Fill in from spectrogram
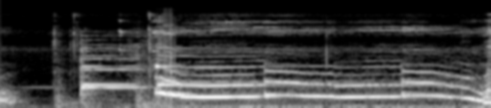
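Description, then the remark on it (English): A couple of piano notes ring out as Buddy the beagle plays the piano with his paws on the keys, then the beagle lets loose a long, loud, wavering howl, its pitch sliding down at the end. “Buddy's a beagle. Buddy walks up to the piano, Buddy plays the piano, and Buddy sings.”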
